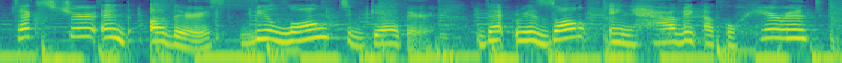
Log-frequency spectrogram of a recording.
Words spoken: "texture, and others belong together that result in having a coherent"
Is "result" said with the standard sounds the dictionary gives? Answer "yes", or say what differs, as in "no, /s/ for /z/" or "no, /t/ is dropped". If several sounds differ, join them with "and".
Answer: yes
